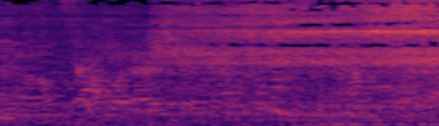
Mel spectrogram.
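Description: A steady hiss starts under a second in and runs on, over a low murmur of voices.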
